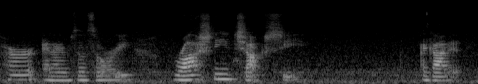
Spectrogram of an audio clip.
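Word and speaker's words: Roshani Chokshi: Roshni Chakshi.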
